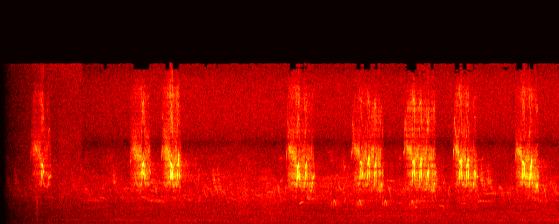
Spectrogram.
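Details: Eurasian tree sparrow in a bee-eater colony giving short, harsh chirps, singly and in quick doubles, about nine over several seconds, with a faint constant high hiss behind.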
